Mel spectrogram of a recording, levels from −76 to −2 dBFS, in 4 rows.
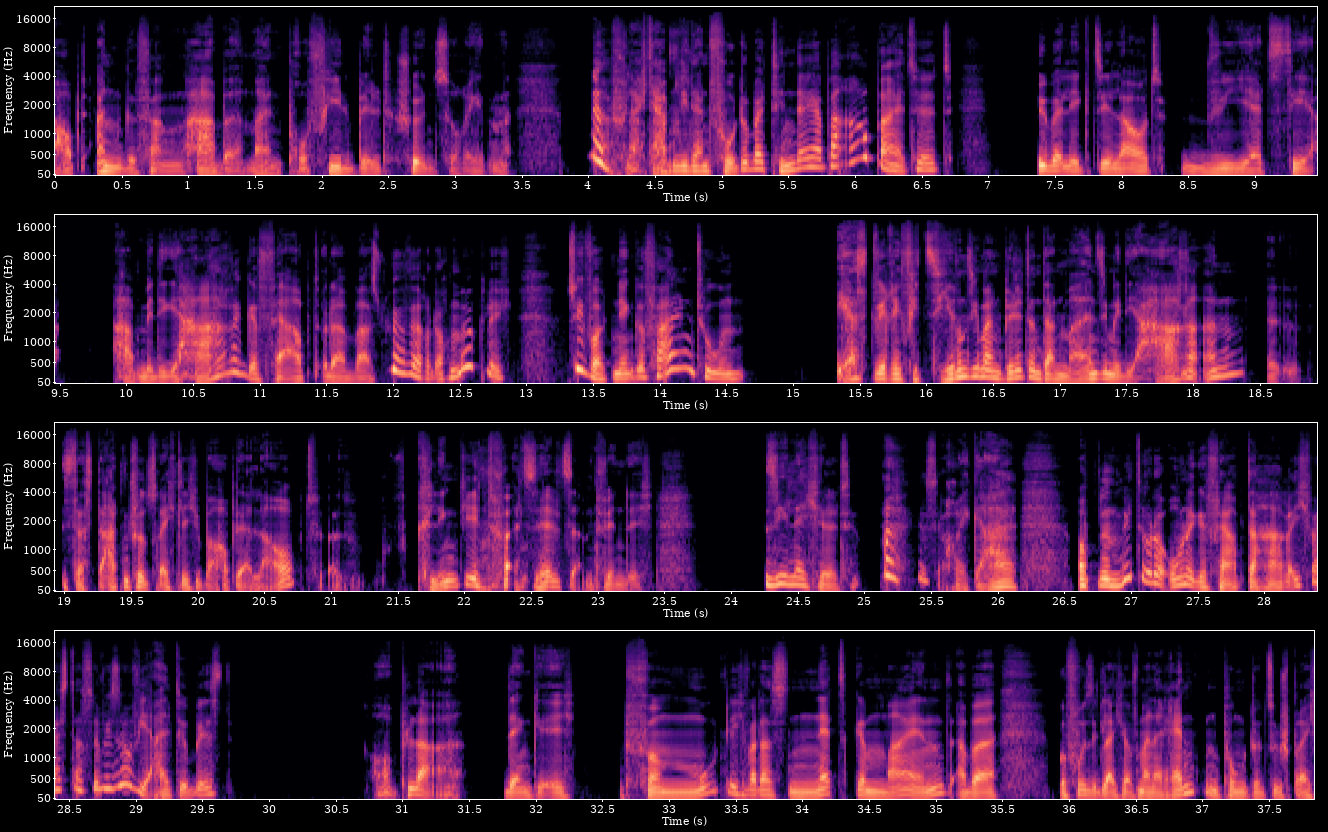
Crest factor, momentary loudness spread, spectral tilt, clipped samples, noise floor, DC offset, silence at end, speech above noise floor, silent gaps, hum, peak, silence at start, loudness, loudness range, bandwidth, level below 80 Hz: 20 dB; 12 LU; -6 dB/octave; under 0.1%; -78 dBFS; under 0.1%; 0 s; 58 dB; none; none; -2 dBFS; 0 s; -20 LUFS; 4 LU; 18.5 kHz; -46 dBFS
